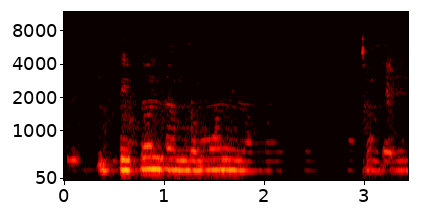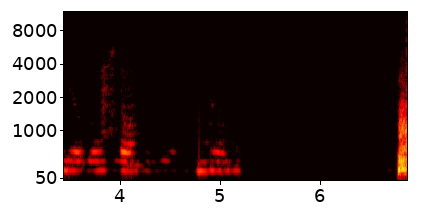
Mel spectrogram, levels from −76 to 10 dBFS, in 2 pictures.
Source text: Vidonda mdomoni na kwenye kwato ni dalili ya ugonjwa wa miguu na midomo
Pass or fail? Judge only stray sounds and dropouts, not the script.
pass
